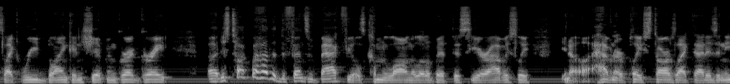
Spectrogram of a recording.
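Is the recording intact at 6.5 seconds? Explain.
No. At 6.5 seconds the speech carries mains hum, present throughout the clip: a steady 60 Hz tone with low harmonics, roughly 25 dB below the speech. It points to a ground loop or nearby transformer coupling the power line into the signal path.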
